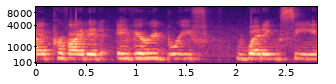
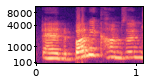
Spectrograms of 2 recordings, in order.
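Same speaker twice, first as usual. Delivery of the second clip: ordinary talk, nothing marked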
